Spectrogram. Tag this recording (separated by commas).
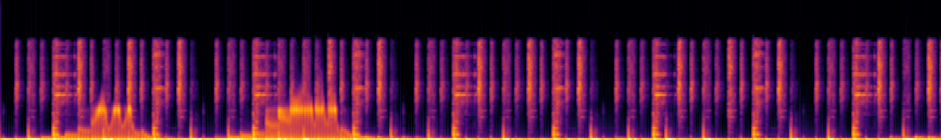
Music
